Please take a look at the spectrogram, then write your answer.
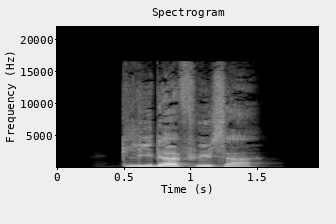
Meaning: arthropod
- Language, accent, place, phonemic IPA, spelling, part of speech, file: German, Germany, Berlin, /ˈɡliːdɐˌfyːsɐ/, Gliederfüßer, noun, De-Gliederfüßer.ogg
